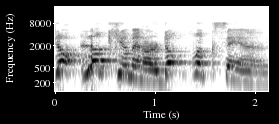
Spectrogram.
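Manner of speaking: loud, high, belted, goofy nyeh-heh-heh voice. Speaker describing a comic, quoting Papyrus in his nyeh-heh-heh voice. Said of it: "Papyrus in his nyeh-heh-heh voice".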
